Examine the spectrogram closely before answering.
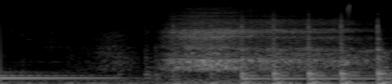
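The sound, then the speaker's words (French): Breathing on its own: a soft airy rush of breath swells in partway through and holds steady, with a few faint rhythmic pulses beneath it. “Le bruit de la respiration.”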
